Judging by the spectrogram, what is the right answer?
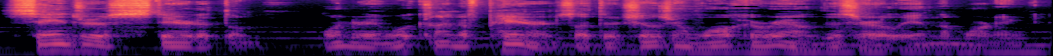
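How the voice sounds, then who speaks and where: A man narrating a scripted horror story in a measured, theatrical, suspenseful way. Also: rumbling low, gravelly, background noise. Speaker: podcast host and story narrator.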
